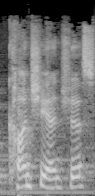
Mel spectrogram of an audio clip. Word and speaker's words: conscientious: going on they're so conscientious has four syllables and the stress is on that third syllable that end and conscientious conscientious that second syllable is what really confuses people because that s CI or almost sounds like you're saying she conscientious conscientious and someone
